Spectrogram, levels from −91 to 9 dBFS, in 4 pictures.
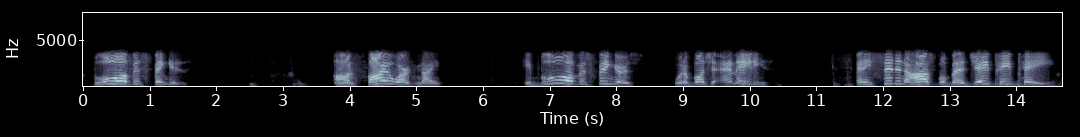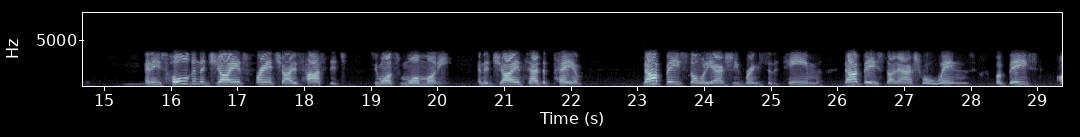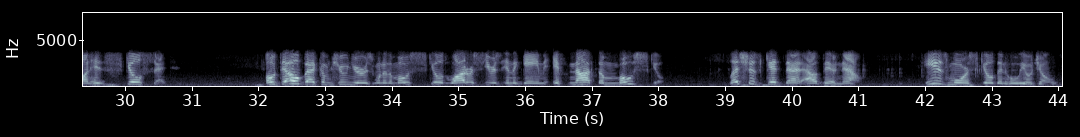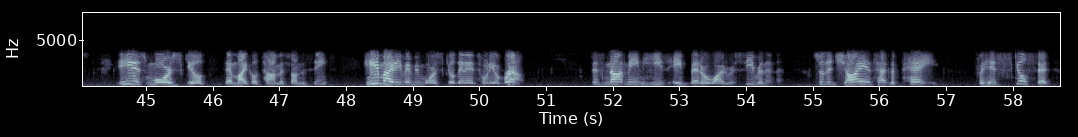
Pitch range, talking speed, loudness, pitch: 190-255 Hz, 140 wpm, -25 LUFS, 220 Hz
